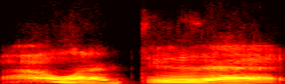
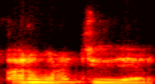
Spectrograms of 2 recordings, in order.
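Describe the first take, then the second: First: It is said in a tired, sleepy voice. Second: It is said in a tough voice.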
